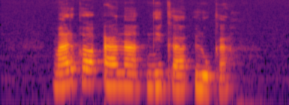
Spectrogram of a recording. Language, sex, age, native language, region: Slovenian, female, 18-29, Slovenian, Gorenjska region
